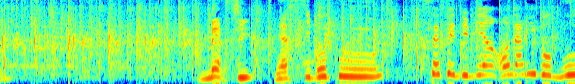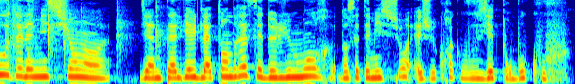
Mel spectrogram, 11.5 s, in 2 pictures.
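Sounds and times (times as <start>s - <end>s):
audience applause: 0.0s - 6.3s
speech: 2.0s - 11.4s.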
